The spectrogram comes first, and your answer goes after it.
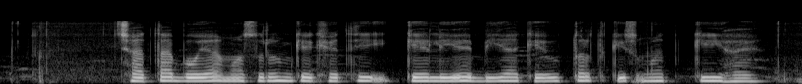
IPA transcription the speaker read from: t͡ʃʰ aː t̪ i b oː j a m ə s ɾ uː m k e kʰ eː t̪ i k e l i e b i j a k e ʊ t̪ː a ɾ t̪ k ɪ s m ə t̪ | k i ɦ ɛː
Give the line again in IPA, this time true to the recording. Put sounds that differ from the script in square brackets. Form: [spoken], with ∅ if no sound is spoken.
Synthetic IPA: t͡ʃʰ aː t̪ [a] b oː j a m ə s ɾ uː m k e kʰ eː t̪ i k e l i e b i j a k e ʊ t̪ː [ə] ɾ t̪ k ɪ s m ə t̪ | k i ɦ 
